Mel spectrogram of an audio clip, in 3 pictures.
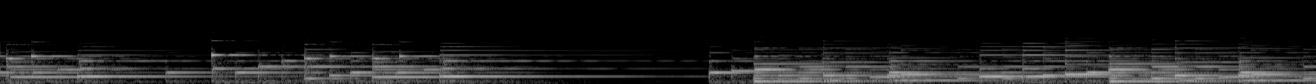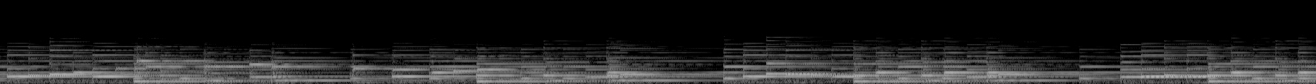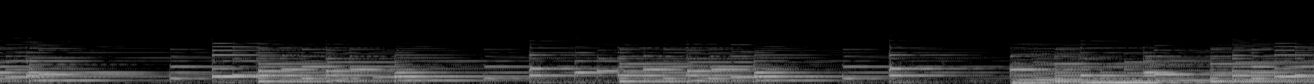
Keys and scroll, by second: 21.8 space, 28.0 space, 31.6 space.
